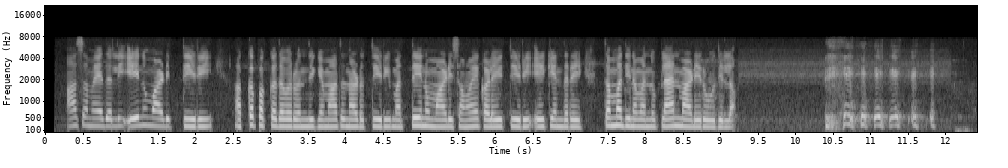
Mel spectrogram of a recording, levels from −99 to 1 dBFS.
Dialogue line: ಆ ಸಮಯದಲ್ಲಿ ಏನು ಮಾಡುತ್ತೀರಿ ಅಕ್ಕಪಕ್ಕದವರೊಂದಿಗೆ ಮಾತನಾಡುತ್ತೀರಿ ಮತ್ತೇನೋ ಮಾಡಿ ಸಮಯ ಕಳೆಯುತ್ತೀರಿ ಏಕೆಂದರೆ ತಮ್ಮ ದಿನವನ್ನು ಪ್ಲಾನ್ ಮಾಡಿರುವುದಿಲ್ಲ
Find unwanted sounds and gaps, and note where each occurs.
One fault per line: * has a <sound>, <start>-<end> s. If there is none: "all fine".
* has a laugh, 10.4-11.9 s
